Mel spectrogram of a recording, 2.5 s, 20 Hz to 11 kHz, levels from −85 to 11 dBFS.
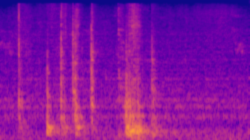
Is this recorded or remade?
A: remade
